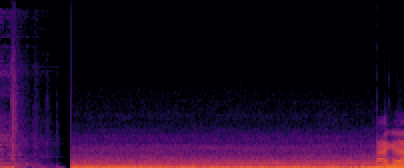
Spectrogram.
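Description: Intro music fading out, then after a short gap a motorcycle engine running at a steady speed with wind noise while riding. A voice starts near the end.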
